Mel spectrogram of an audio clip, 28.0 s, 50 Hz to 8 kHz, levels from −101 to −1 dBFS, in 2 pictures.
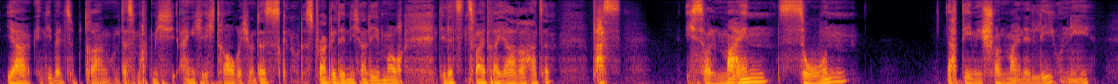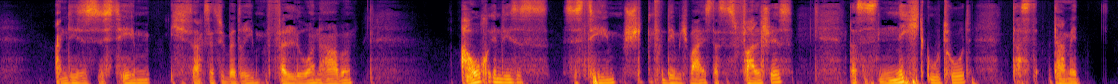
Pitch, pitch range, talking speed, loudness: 95 Hz, 85-110 Hz, 150 wpm, -24 LUFS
